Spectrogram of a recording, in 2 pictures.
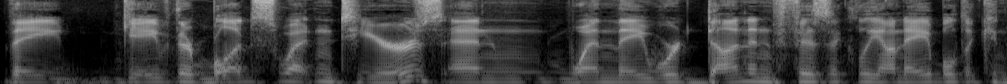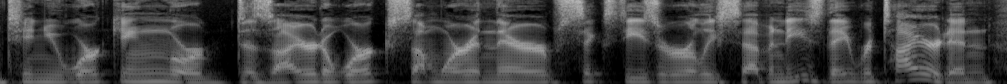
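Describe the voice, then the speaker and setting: A man's voice: medium pitch, steady tone, normal speed, few pauses, bright, forceful tone, no echo, studio quality. A man co-hosting a financial podcast, talking candidly in casual chat with jokey asides. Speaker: podcast co-host.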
